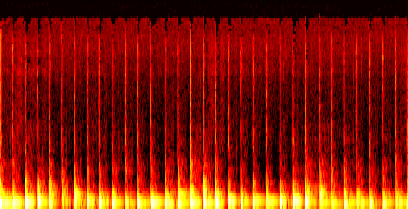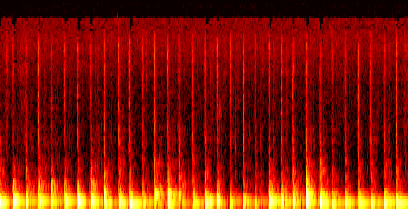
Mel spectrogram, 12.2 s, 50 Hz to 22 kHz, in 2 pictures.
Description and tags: phased agua
Hitting a almost empty 5 liter water bottle. making pitch changes by moving the bottle diagonally. processing: noise reduction, phaser.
